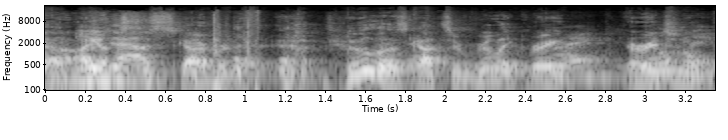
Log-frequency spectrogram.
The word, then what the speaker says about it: Hulu: Yes, Hulu?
